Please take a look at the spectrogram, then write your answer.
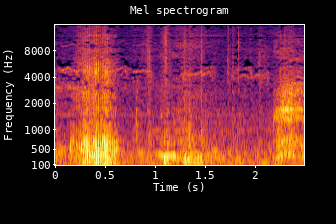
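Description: Giribaz pigeons give soft, low coos close by, with a rounded call at the start, a shorter coo mid-way and another call near the end, and no talking.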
